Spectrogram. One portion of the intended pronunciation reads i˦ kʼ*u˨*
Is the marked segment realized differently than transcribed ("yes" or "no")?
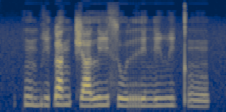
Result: yes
